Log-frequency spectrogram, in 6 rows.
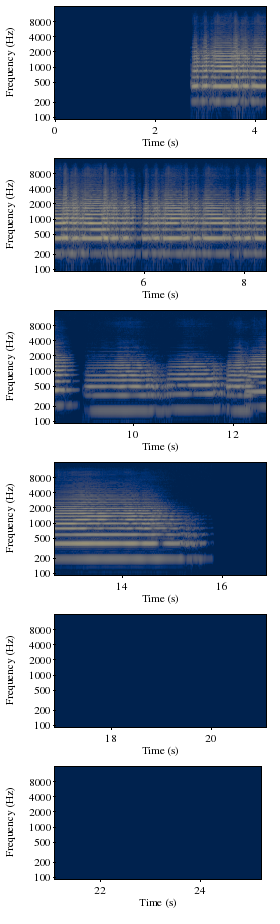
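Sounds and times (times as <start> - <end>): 
bass trombone: 2.7 - 15.4.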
